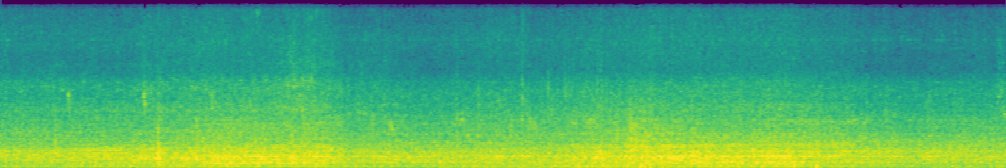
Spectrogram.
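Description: Auto-rickshaw (tuk-tuk) engine running steadily while the three-wheeler drives along the road, mixed with wind and road noise.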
